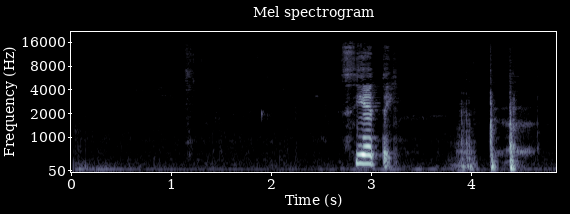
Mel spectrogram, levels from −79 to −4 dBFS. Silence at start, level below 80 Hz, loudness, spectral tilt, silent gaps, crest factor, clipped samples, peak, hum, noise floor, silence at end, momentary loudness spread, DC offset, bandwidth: 2.75 s; -62 dBFS; -24 LUFS; -5.5 dB/octave; none; 26 dB; under 0.1%; -4 dBFS; none; -63 dBFS; 0.4 s; 23 LU; under 0.1%; 16 kHz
